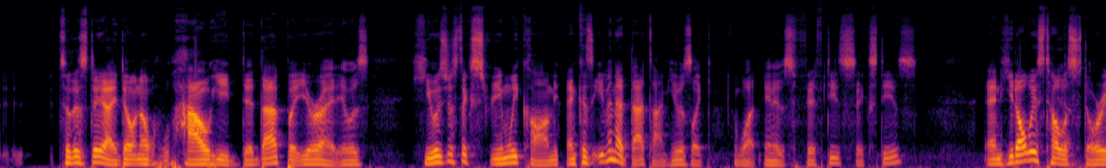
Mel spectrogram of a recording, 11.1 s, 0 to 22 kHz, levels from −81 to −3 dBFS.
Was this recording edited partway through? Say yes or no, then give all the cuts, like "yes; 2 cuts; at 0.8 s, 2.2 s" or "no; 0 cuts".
yes; 1 cut; at 5.6 s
